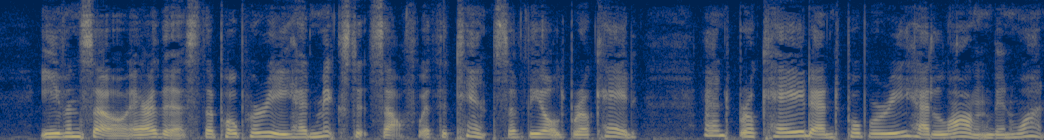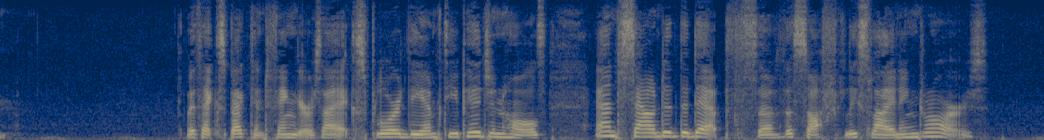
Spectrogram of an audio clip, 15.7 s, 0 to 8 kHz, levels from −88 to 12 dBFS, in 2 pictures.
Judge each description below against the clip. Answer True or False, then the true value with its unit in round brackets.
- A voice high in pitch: True (200 Hz)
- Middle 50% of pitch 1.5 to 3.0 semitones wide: False (3.8 semitones)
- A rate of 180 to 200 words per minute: False (170 wpm)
